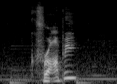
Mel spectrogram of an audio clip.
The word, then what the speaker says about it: crappie: what you talking about I've been here is pronounced crappie I know that we grew up calling him crappy a lot of people did it's it's obviously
